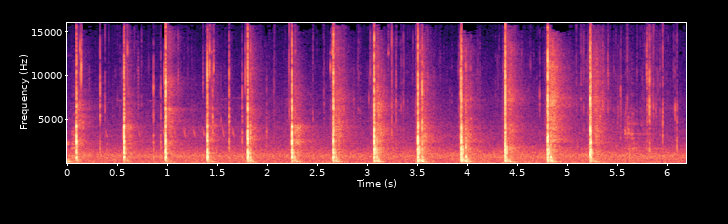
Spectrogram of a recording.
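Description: Light, evenly paced knocks of a wooden baton on the spine of a Helle Temagami knife, about two strikes a second, splitting a stick and driving the blade through a knot.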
